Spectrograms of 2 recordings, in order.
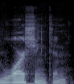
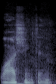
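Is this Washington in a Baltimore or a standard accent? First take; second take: Baltimore; standard. First: It is said in a Baltimore accent. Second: It is said in a standard accent. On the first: "I said Washington" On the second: "not Washington"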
